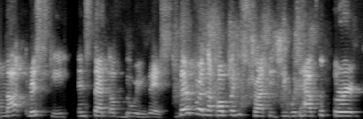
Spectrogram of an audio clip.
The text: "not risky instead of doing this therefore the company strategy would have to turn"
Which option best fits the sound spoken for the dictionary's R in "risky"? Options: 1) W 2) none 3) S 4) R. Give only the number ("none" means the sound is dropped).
4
